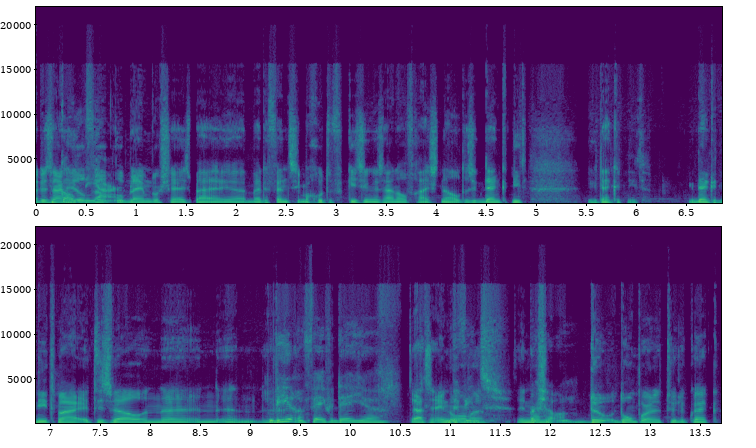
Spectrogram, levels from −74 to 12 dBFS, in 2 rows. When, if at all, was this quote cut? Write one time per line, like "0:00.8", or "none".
none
